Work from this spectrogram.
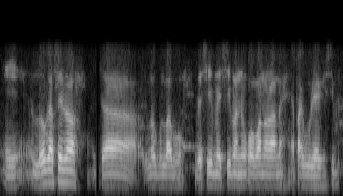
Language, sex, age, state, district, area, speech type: Assamese, male, 60+, Assam, Darrang, rural, conversation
